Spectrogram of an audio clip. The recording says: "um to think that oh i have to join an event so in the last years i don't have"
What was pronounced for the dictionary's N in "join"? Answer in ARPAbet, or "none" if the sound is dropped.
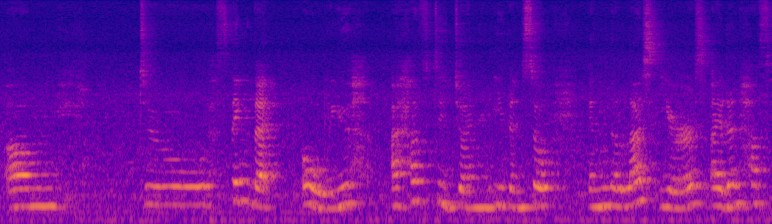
none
